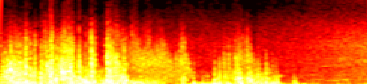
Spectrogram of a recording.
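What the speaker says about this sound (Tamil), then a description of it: "அந்த காற்று நம்மளை தள்ளி விட்டுரும்" Strong wind buffets the microphone on an exposed hilltop near Swamimalai between Karur and Dindigul, a loud continuous roar with gusting surges and no speech.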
